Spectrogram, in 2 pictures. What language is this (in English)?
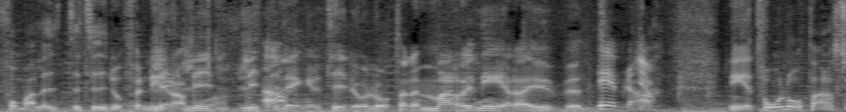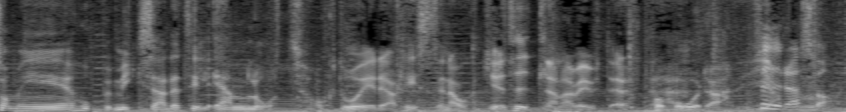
Swedish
